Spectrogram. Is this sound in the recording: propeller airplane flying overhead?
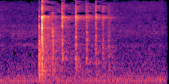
no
